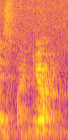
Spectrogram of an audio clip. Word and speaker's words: español: The next one, español, ends with a consonant, so we're going to add the stress on the last syllable, español.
